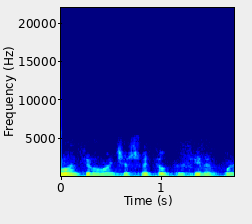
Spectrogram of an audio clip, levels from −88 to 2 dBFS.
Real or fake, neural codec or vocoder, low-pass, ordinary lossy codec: fake; codec, 16 kHz, 1.1 kbps, Voila-Tokenizer; 5.4 kHz; Opus, 24 kbps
